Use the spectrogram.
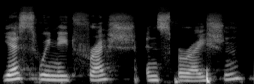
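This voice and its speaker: A middle-aged woman giving a steady, assured campaign closing statement as a council candidate. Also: mid-range voice, slow.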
